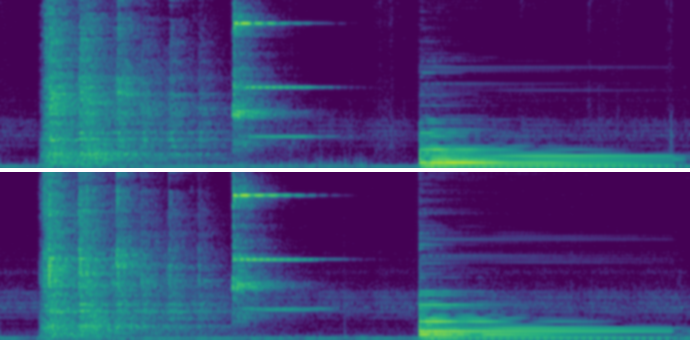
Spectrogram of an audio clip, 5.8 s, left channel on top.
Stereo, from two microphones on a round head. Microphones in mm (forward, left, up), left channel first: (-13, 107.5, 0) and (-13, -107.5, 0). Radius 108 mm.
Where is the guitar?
75° right (ahead or behind), 1.0 m.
